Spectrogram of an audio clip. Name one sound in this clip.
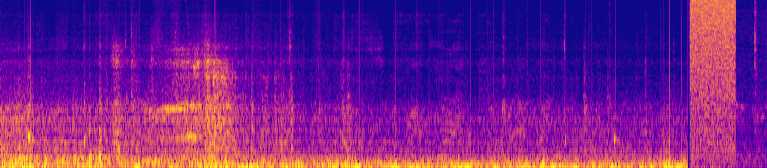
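A truck roars past close by.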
